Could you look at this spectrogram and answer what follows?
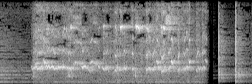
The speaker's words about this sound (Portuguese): O bongô.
